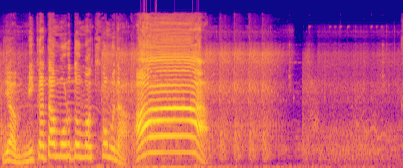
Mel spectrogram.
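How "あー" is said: long high frustrated yell; frustrated scream. Real, not acted. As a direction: scream out as the attack lands. Hit by an attack in a boss fight.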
